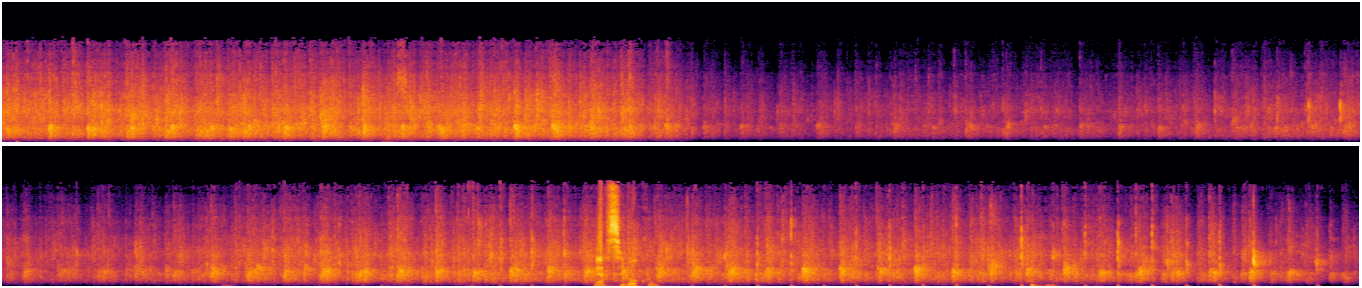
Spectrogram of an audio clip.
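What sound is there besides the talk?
audience applause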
